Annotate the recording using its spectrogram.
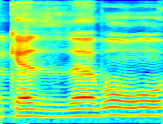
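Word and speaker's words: كَذَّبُوا: Innahum kanu la yarjuna hisaba wa kazzabu bi ayatina kizzaba. Pada bacaan wa kazzabu, hati-hati dalam melafalkan huruf zal yang dimana zal ini pelafalannya dari ujung lidah kita menempel dengan gigi sari atas kita.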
